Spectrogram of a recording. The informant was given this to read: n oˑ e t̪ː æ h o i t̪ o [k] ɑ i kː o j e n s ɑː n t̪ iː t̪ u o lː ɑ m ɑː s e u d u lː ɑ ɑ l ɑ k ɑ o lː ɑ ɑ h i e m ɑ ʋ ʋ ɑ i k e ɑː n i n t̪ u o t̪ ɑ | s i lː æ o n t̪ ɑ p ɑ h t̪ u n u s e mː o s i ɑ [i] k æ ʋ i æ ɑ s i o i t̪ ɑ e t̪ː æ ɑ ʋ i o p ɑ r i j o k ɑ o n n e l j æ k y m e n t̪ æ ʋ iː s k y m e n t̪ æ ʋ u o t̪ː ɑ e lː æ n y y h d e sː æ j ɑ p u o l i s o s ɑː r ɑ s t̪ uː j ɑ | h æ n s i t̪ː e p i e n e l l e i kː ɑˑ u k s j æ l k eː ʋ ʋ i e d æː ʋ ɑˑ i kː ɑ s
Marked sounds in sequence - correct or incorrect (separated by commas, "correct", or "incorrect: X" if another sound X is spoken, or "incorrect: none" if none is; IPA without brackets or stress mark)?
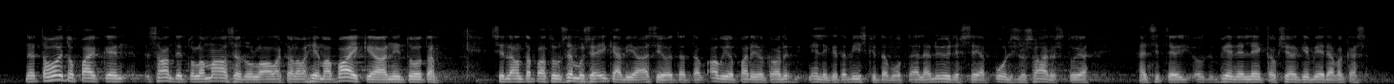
incorrect: p, correct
